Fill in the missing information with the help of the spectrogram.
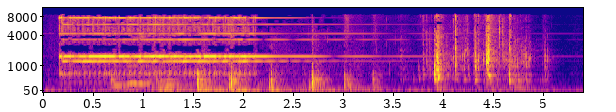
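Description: A telephone in a home hallway rings loudly and steadily for about two seconds, then stops, followed by a series of sharp clicks and clatters like a handset being picked up and handled.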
